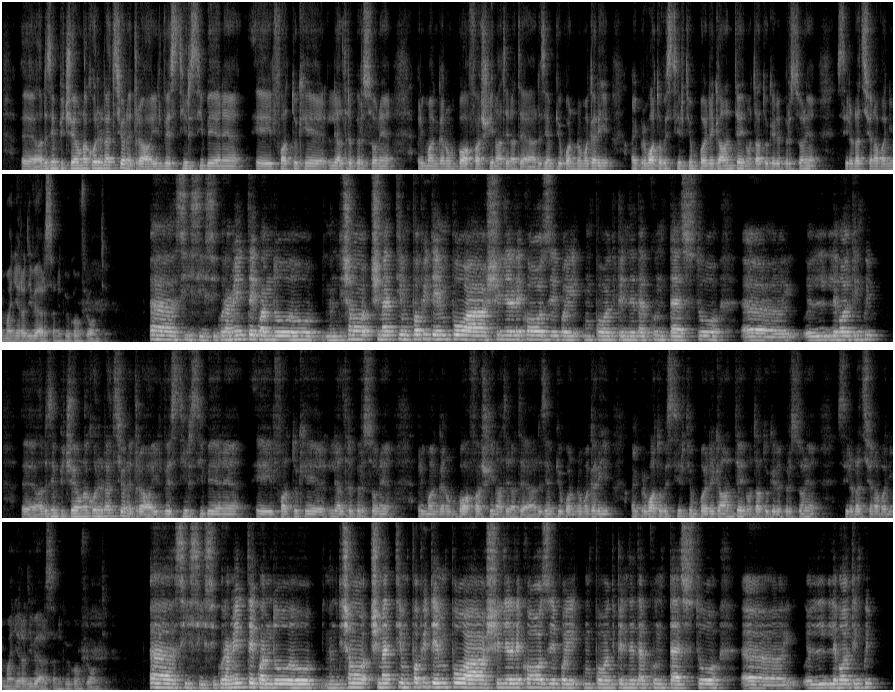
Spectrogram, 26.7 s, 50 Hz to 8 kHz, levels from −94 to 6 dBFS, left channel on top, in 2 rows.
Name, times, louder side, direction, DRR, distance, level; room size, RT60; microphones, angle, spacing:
voice 1, 0.3-9.2 9.4-12.2 12.5-14.8, left 3 dB, 65° left, 0.5 m, -31 dB
voice 2, 15.6-26.4, right 2 dB, 75° right, 1.0 m, -24 dB
6.1 x 2.4 x 3.1 m
head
